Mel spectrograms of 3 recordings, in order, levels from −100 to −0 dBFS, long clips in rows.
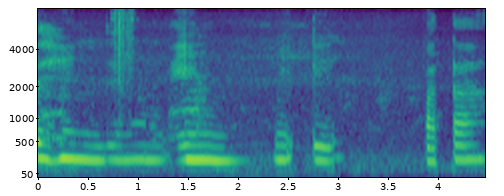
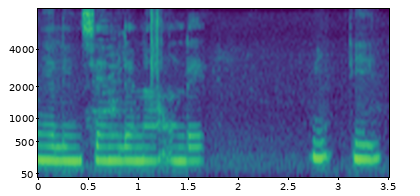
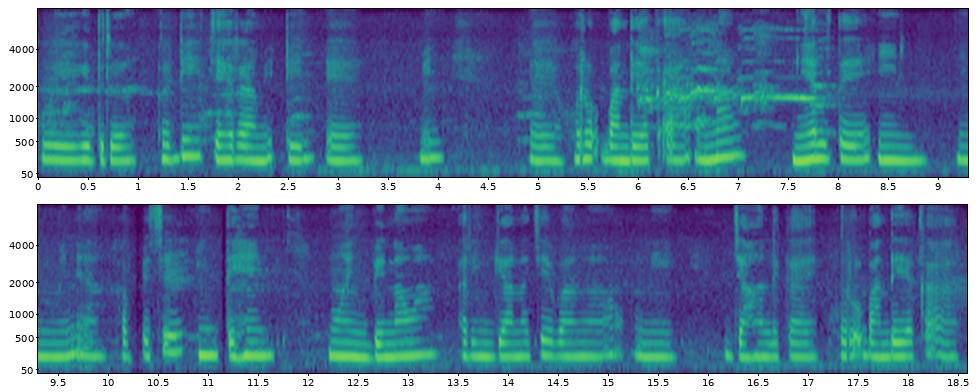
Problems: none marked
